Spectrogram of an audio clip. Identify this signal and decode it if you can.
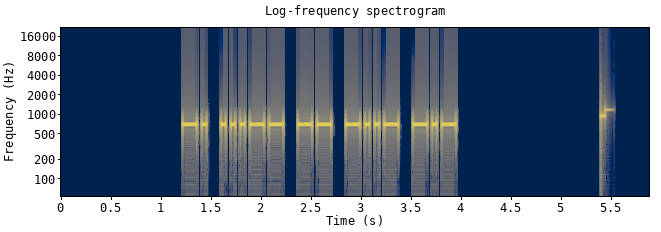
Morse code, heard as a keyed tone, about 25 wpm, 700 Hz. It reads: N3MXK
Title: USA Call Signs - 5 Characters - 2x Character Spacing - 25wpm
